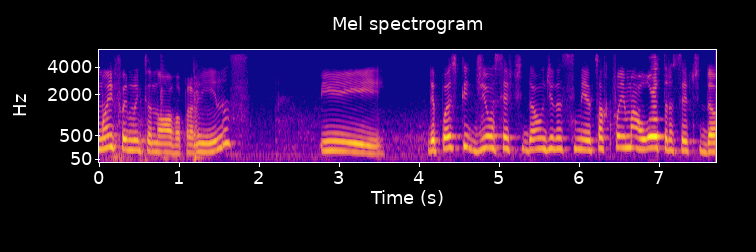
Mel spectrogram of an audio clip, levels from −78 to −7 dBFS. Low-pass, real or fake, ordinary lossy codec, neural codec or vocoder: 5.4 kHz; fake; none; codec, 16 kHz, 2 kbps, X-Codec, HuBERT features, trained on balanced general audio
